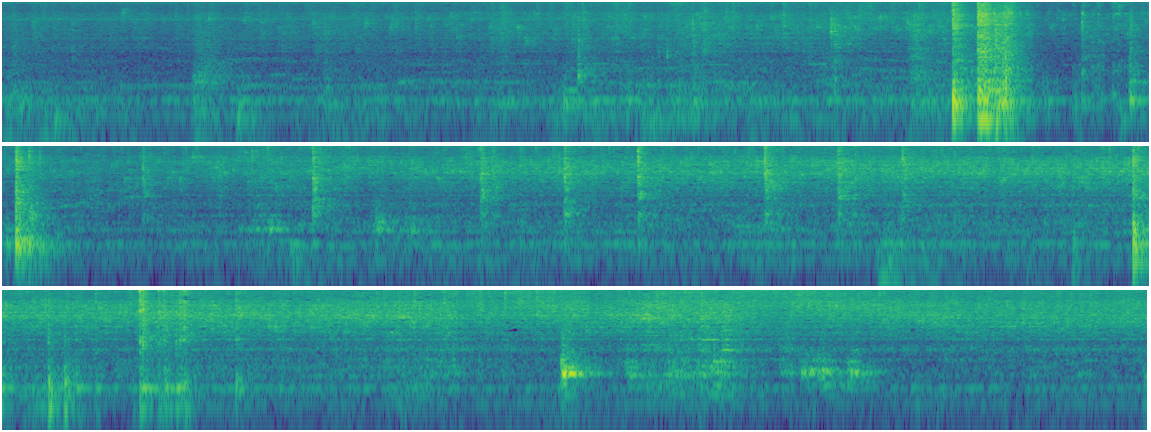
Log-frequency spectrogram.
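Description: Food frying in hot oil in a stainless steel pot: two loud clatters about seven and nine seconds in as it goes in, then a hissing sizzle that grows louder, with a metal spatula tapping and scraping the pot about once a second.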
